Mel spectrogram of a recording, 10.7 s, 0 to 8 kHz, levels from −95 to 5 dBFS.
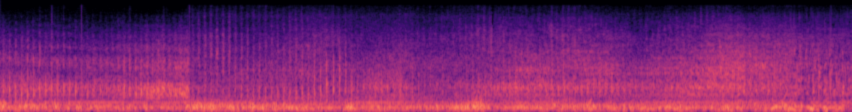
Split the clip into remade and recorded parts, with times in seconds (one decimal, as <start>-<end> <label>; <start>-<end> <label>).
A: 0.0-9.9 recorded; 9.9-10.7 remade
